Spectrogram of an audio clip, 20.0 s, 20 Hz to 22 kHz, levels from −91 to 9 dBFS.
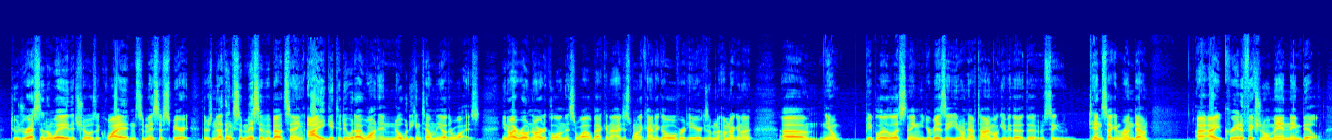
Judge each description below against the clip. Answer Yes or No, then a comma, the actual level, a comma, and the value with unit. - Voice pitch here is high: No, low, 120 Hz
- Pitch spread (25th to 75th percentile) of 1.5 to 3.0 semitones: No, average, 4.1 semitones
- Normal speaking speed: No, fast, 260 wpm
